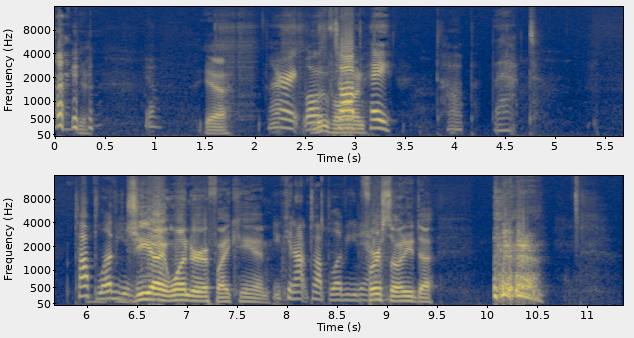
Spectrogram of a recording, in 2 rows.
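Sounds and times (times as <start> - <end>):
speech: 0.0 - 4.9, 5.9 - 10.6
throat clearing: 10.1 - 10.7.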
